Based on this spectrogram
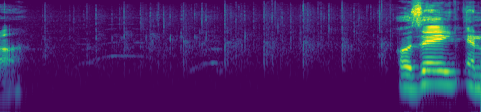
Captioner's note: audience applauds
